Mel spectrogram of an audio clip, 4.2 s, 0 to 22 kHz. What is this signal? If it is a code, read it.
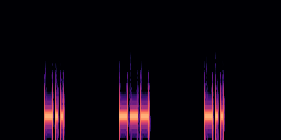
Morse code, heard as a keyed tone, about 30 wpm, spaced as for 9 wpm, 700 Hz. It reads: DOD
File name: course / 30:10wpm / 087 Lesson 15e - Number 5 - Three Characters 30wpm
